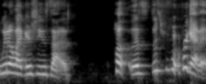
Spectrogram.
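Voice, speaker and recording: A loud woman's voice at a moderate pace. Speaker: podcast co-host. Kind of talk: casual chat. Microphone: recording level low, mic quiet.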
